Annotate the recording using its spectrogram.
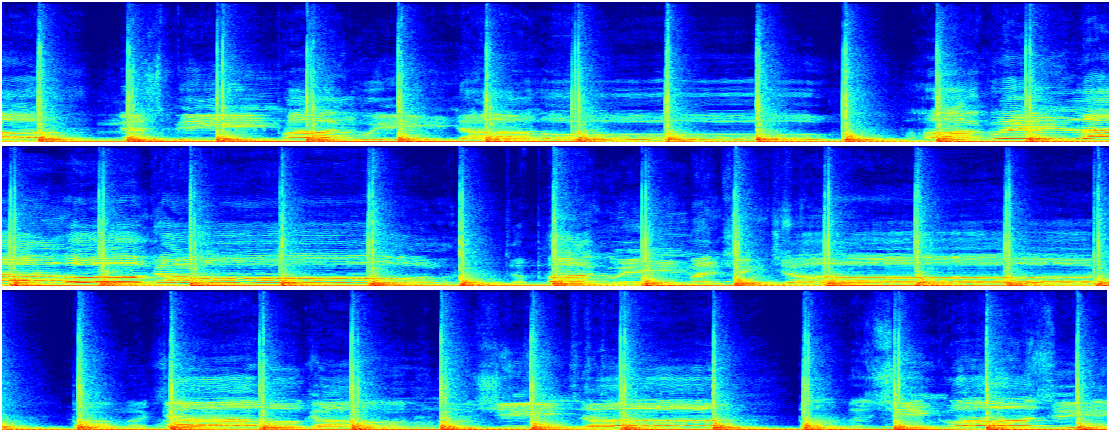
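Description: A powwow drum group performing a grand entry song: several voices singing together in unison over a large hand drum struck in a steady, even beat, a little under three strokes a second.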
